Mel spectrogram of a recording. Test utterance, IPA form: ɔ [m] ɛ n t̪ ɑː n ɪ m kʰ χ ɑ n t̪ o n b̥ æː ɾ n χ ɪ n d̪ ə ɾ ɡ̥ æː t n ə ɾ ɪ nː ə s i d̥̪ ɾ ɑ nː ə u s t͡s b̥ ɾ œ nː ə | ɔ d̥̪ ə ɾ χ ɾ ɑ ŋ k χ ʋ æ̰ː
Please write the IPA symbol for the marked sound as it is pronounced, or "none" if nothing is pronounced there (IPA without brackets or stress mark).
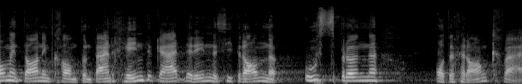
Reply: m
